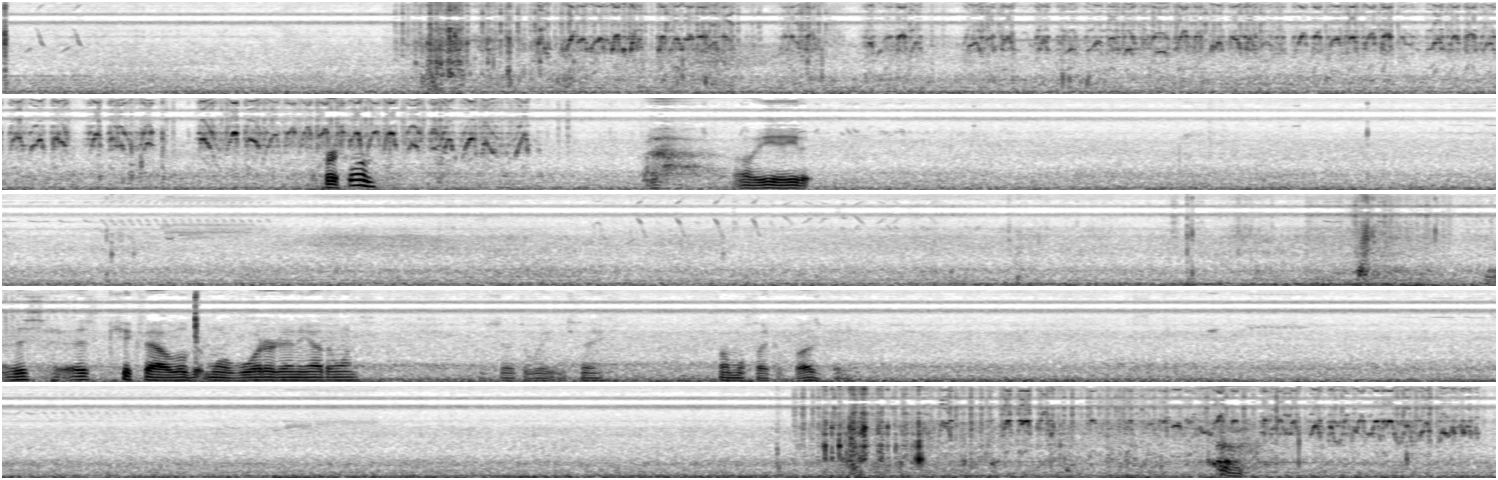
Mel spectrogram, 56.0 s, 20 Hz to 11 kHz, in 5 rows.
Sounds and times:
Speech: 13.6s - 14.1s, 16.7s - 17.3s, 33.6s - 36.4s, 37.2s - 38.2s, 39.0s - 40.0s.

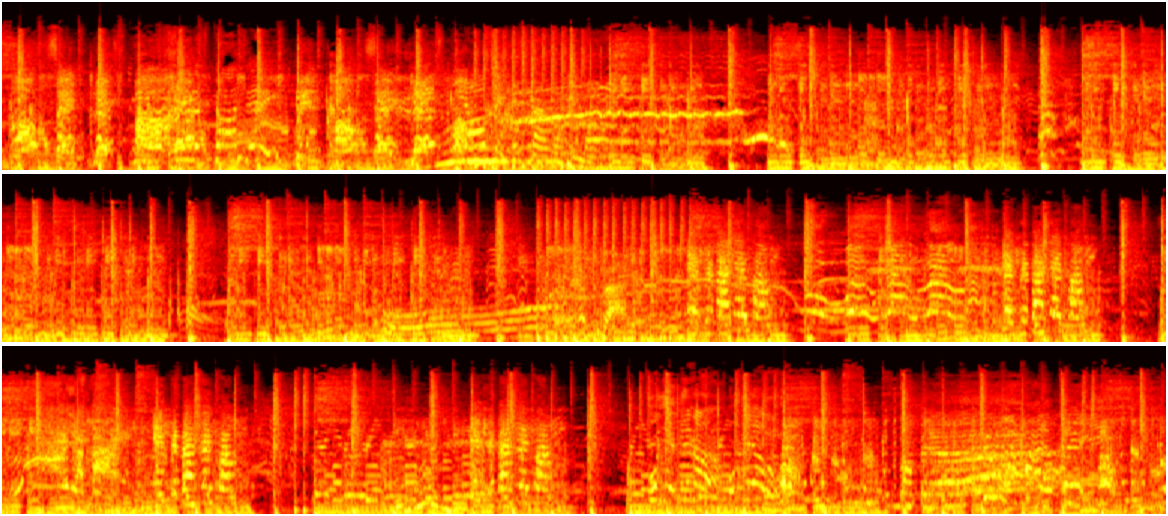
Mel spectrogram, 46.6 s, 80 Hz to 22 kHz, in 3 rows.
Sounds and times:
Funk: 0.0s - 46.5s.

